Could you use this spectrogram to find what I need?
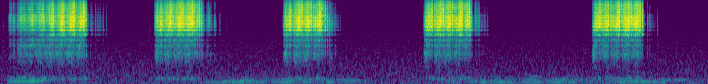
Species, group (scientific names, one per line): Chorthippus jacobsi
Orthoptera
